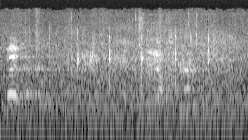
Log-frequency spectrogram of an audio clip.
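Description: Arena background of indistinct voices, with one short voiced call just after the start that is the loudest sound, followed by scattered faint voices and small clicks.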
